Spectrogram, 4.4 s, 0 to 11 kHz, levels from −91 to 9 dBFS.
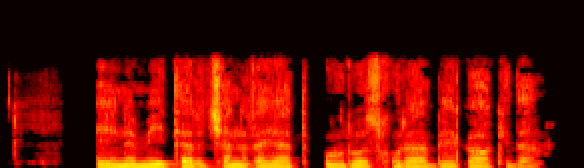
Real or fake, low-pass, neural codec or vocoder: real; 7.2 kHz; none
